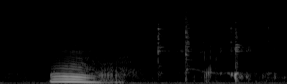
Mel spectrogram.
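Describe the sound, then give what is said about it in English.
Someone drinks water from a glass: a loud, drawn-out voiced swallow that slides down in pitch, followed by a scattering of light glassy clinks and soft taps. “And you might appreciate the style, the rather virtuosic style I employ when I drink water.”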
